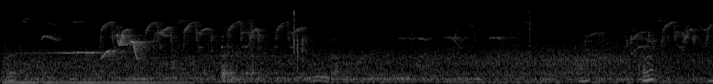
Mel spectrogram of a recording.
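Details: Wild black-faced bunting busily feeding, 2 April 2019. A brisk series of short, arching high chirps follows a thin drawn-out whistle. Later, scattered fainter notes come over a low outdoor rumble and hiss.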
